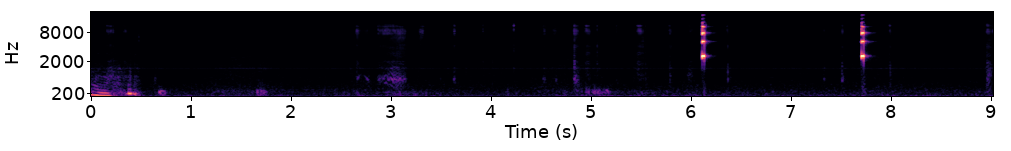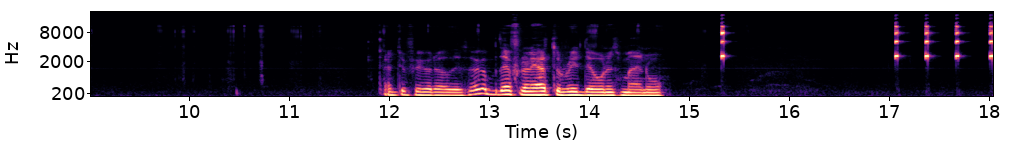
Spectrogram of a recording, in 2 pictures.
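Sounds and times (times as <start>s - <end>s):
short high-pitched beeps: 17.1s - 18.0s.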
